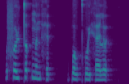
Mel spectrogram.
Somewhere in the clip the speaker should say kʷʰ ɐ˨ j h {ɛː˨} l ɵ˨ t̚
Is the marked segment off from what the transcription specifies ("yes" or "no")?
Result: no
